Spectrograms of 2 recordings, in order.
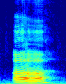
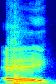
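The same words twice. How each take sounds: First: It is said as a short weak schwa 'uh'. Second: It is said as the full letter name 'ay'. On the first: "but it's pronounced as the schwa" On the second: "The letter A"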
